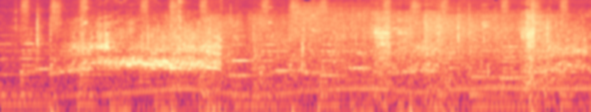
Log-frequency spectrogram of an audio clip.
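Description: A vehicle in the Banjo-Kazooie: Nuts & Bolts video game skids through swamp water with no grip, giving a continuous engine drone and a shifting tire squeal over about six seconds, with game music underneath.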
